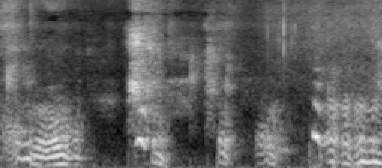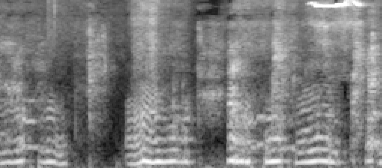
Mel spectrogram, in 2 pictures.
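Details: Playing together, a nine-month-old Maltipom and a Lhasa Apso Chihuahua cross make odd warbling, moaning whines and throaty grumbles, wavering up and down in pitch, nearly continuous, with a brief high squeak near the end.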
